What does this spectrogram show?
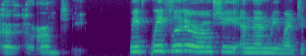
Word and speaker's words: Urumqi: The most expensive thing was flying from Beijing to Umrishki. I'm saying it wrong. And that was Kashgar or Urumqi. We flew to Urumqi and then we went to Kashgar from there.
